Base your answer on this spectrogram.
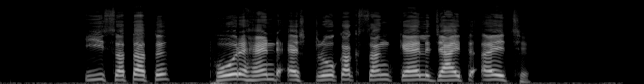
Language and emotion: Maithili, neutral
